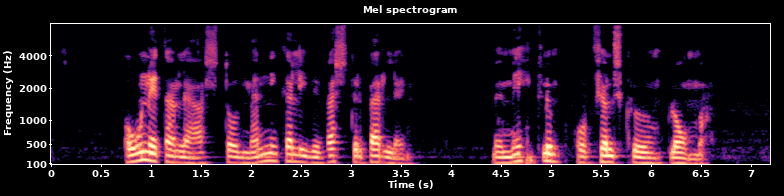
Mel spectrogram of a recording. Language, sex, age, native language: Icelandic, male, 40-49, Icelandic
